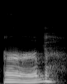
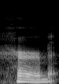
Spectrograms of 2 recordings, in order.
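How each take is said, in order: First: The word is said in a non-British way. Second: The word is said the British way.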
